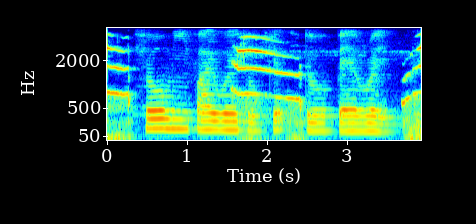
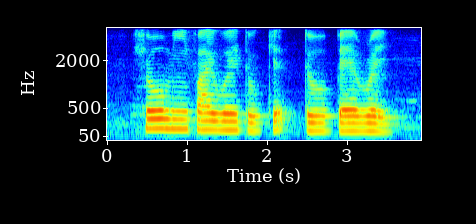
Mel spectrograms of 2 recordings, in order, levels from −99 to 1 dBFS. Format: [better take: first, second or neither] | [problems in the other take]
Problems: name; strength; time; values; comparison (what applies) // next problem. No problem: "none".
second | background sound (Meow); as loud as the speech // room echo; dies away in 0.5 s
